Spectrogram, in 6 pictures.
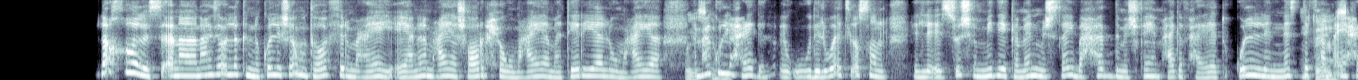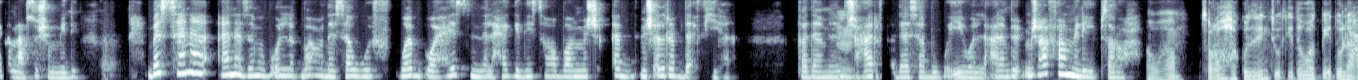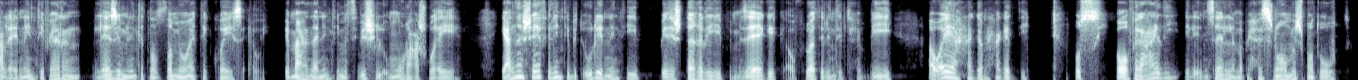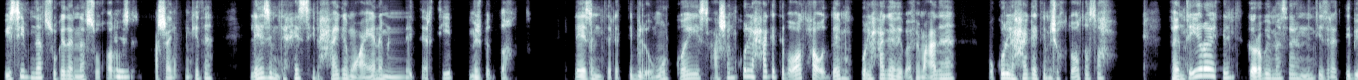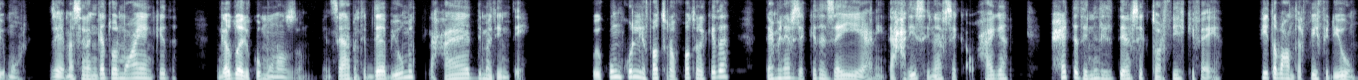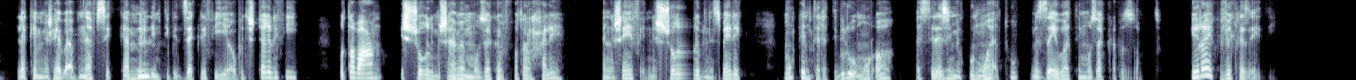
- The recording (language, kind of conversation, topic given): Arabic, advice, إزاي بتتعامل مع التسويف وبتخلص شغلك في آخر لحظة؟
- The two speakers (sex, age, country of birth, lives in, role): female, 20-24, Egypt, Egypt, user; male, 25-29, Egypt, Egypt, advisor
- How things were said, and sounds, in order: in English: "Material"; in English: "الSocial media"; in English: "الSocial media"; other background noise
